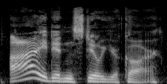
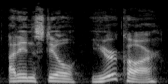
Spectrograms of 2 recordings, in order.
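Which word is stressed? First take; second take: I; your. First: The word 'I' carries the main stress. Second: The word 'your' carries the main stress. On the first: Someone else stole it, and the speaker knows who. "I'm inferring that I didn't steal it, but I do know who, who did" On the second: The speaker stole someone else's car instead. "but you stole somebody else's? That's right"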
